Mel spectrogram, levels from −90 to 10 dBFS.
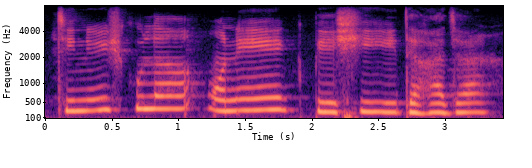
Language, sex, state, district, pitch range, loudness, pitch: Bengali, female, Assam, Hailakandi, 240-310 Hz, -15 LUFS, 280 Hz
